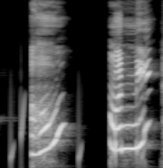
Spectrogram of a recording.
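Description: Cartoon character's wordless voice sounds: a short rising vocal sound about half a second in, then a longer one near the end, with light plopping footstep effects between them.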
